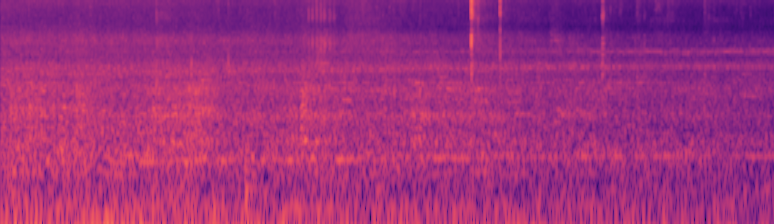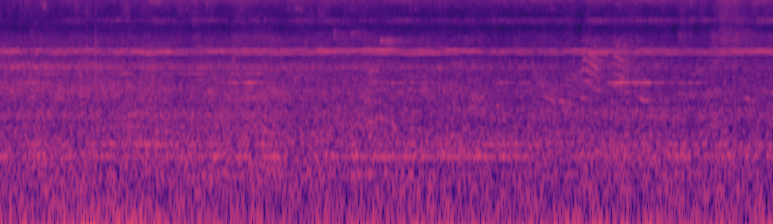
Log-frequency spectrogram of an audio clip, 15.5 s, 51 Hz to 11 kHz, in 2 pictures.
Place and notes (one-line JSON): {"title": "Taipei, Taiwan - waiting for the train", "date": "2012-10-27 17:35:00", "latitude": "25.03", "longitude": "121.52", "altitude": "24", "timezone": "Asia/Taipei"}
